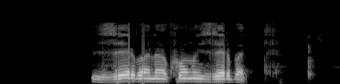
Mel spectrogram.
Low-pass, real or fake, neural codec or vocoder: 7.2 kHz; real; none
